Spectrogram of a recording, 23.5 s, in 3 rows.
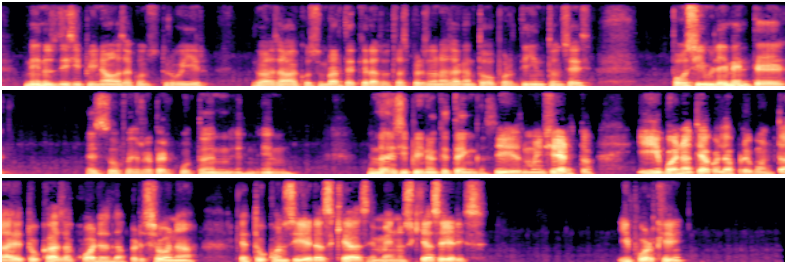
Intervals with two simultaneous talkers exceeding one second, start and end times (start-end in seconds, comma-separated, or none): none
